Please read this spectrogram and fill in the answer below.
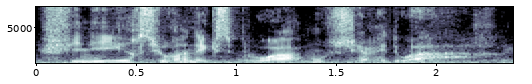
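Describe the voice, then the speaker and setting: An actor playing a suave, ambitious gentleman with polished, flattering formality, in a period film drama. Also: medium pitch, unhurried, music in the background. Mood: smooth persuasion. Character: suave, ambitious gentleman passenger coaxing a captain.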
